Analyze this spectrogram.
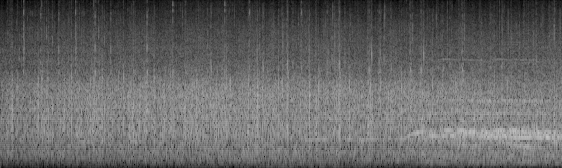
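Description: Audience applauding: many hands clapping in a steady dense patter that swells a little. A held note comes in about four seconds in.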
